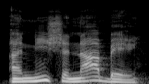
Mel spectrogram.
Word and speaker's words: Anishinaabe: Let me pronounce his nickname correctly here. Anishinaabe, the Anishinaabe kid, Deaton the third.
